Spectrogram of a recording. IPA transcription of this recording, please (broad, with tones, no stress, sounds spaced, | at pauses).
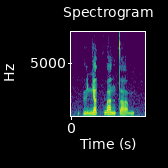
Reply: ʔ ɨ˧˩ ɲ a˦˥ t̚ h w a˧ n t̪ a˧˩˨ m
